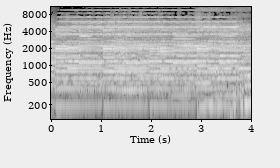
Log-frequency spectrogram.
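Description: Live band playing the slow opening of a song, guitar over held, sustained notes, picked up from the audience in a concert hall.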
